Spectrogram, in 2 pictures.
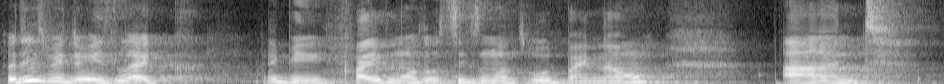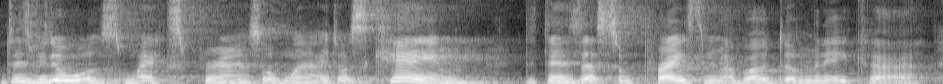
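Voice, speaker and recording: A woman's voice: medium pitch, normal speed, darkish tone, soft background music. Nigerian woman chatting in an echoey room. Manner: chatty, explains at length, laughs often. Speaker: vlogger reading viewer comments. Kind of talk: casual chat to camera. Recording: echoey room with long reverb.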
